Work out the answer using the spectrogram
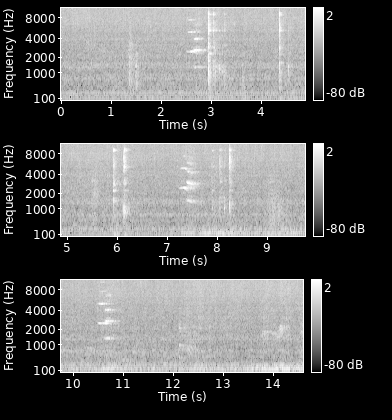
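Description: Onion-tomato masala sizzling in hot oil in a stainless steel kadai while being fried down, stirred with a wooden spatula that knocks against the pan several times. A few short high squeaks come and go.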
